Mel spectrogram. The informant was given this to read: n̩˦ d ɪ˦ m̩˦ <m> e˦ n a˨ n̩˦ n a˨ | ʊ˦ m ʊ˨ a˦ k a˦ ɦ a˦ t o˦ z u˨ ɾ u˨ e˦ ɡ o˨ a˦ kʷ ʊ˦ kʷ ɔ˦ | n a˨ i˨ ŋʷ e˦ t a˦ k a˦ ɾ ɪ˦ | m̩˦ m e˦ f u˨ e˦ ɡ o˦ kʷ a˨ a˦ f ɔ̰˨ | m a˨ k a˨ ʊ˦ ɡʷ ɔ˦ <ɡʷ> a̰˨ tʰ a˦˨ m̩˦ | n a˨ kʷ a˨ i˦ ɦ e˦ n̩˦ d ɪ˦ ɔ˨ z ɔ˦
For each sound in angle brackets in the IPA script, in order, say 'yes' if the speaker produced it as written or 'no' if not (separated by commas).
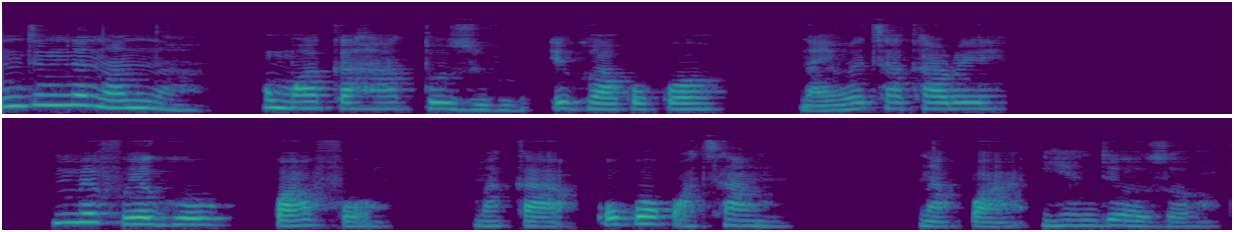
no, no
